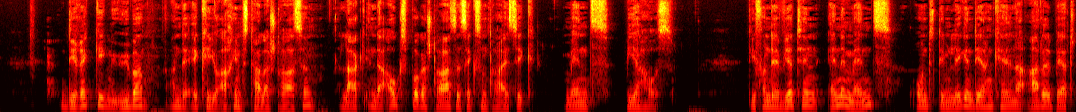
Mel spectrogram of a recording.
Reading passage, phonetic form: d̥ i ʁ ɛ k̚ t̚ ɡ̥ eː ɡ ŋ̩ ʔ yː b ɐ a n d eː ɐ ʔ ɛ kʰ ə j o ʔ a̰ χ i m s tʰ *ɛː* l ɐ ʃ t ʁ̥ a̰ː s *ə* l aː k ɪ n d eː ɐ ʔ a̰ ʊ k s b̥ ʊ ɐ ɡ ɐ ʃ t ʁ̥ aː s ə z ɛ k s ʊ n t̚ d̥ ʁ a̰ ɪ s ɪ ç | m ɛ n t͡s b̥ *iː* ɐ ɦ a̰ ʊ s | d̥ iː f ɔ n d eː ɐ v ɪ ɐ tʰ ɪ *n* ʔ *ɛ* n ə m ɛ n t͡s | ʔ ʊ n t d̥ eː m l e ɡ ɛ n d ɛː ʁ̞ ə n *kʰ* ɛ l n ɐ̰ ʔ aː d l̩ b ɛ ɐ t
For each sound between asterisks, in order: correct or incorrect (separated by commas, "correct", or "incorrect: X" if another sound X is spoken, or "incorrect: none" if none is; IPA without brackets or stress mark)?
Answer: incorrect: aː, correct, correct, correct, correct, correct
